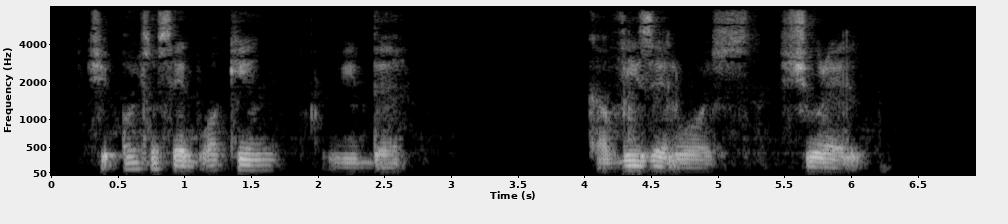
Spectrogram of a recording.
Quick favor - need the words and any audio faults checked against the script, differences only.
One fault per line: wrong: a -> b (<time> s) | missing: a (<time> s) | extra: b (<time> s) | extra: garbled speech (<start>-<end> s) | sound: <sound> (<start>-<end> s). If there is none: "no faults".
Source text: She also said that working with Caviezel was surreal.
missing: that (1.1 s)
